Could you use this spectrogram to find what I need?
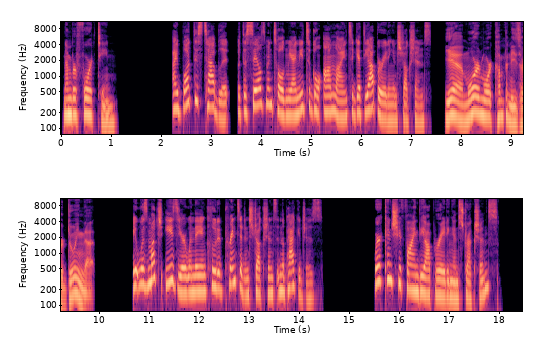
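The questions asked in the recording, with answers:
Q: Where can she find the operating instructions?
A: Online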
